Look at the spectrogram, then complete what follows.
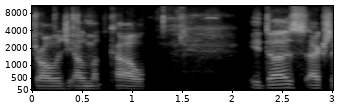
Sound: speaking in Arabic

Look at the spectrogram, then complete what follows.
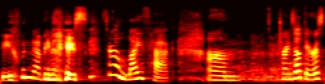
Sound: audience laughs softly

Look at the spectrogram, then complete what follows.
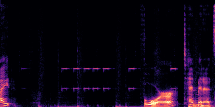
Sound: electronic beeping

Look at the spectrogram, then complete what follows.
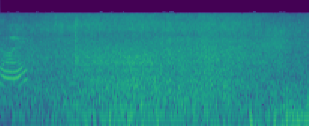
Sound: waves crashing

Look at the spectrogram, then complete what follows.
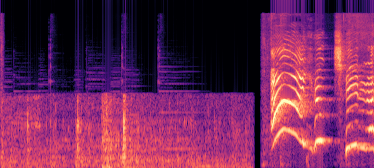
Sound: voiceover; slow motion sounds

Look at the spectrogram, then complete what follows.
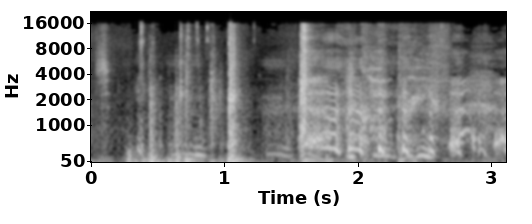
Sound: door opening; laughing

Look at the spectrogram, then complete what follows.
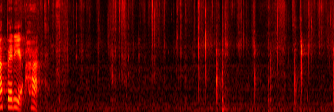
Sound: crunching

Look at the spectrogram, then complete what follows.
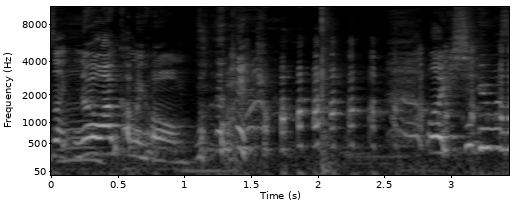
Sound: laughs

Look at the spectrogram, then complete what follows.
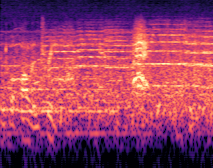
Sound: men shouting

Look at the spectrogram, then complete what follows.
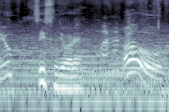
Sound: speaks Italian

